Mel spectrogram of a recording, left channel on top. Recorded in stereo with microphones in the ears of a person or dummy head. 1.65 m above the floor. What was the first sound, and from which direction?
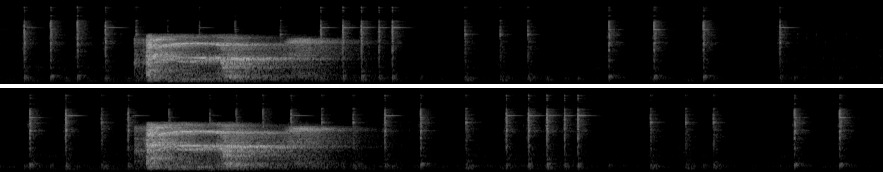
A scream, 30° left (ahead or behind).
